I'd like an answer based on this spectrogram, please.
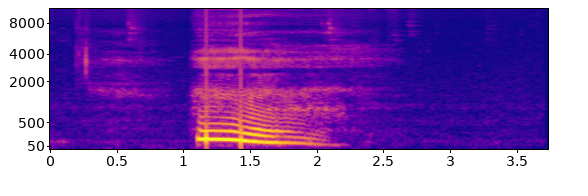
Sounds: Sigh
